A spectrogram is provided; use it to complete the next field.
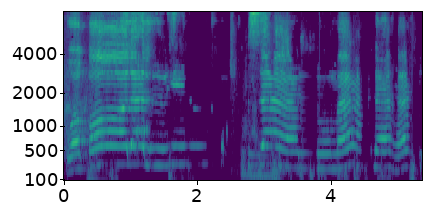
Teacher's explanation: সাকিনের পরে ইখফা হরফ সিনের সাথে গুণনা হবে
